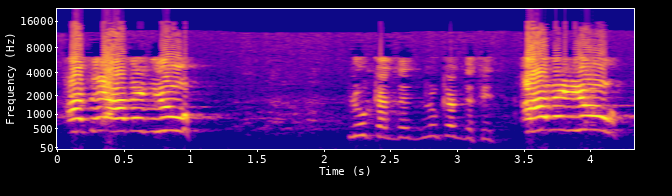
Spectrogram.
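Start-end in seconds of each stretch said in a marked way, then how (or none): 2.2-4.2 comic shout. Pretend.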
